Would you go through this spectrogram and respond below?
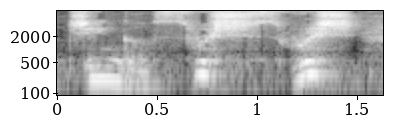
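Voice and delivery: plain reading voice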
